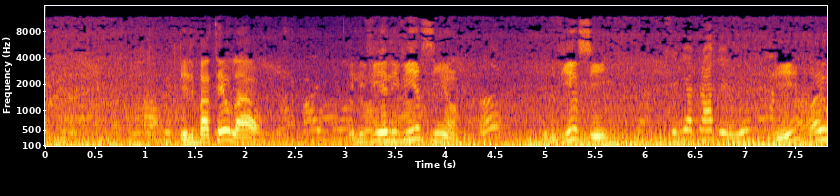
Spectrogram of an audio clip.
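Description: A man and a woman talk excitedly nearby.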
